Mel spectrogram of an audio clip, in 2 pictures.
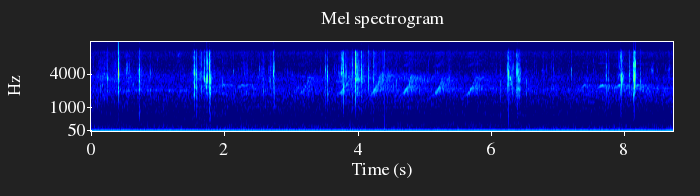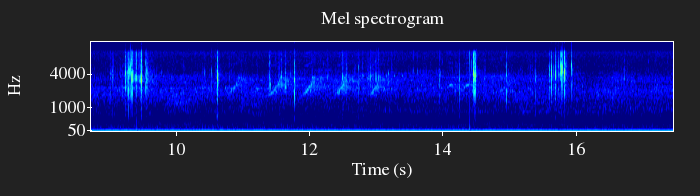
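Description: Birds chirping: short chirps and sharp high notes every second or so, some in quick runs, over a steady faint background hiss.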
